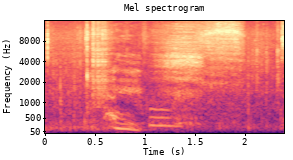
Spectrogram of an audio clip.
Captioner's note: John groans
